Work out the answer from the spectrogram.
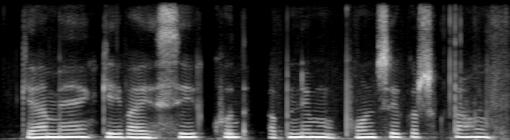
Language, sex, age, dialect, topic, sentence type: Hindi, male, 18-24, Hindustani Malvi Khadi Boli, banking, question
